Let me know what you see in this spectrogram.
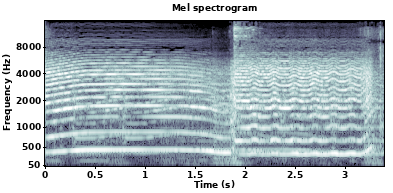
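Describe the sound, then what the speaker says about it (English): A single guitar note is picked and bent upward from the 11th to the 14th fret, its pitch gliding smoothly up and sustaining, with a second attack and slight rise near the end, close and clear with no talking. "I'm bending 11 to 14."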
